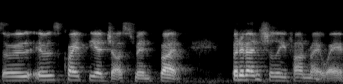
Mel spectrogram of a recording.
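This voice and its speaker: A woman's medium-pitched voice with a Spanish accent, very fast, with ordinary pitch variation. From El Salvador. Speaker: business founder. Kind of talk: interview.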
